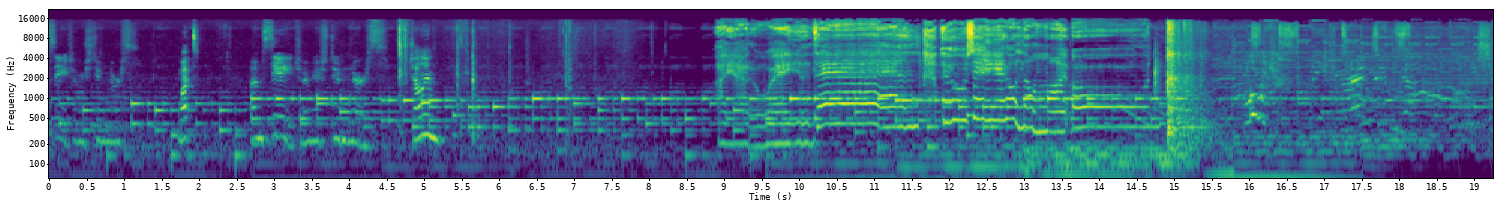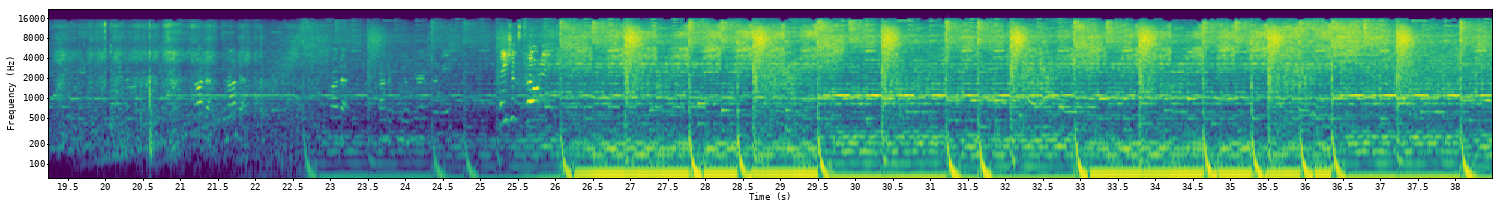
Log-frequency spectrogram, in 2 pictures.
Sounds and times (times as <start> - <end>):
Speech: 0.0 - 1.1, 2.7 - 5.3, 21.2 - 22.0, 22.9 - 24.6
Music: 0.0 - 38.4.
